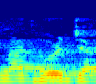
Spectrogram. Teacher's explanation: You have to move your tongue a bit more to say Madhurya. You say Madhurja, it all merge. The R and the J merge.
